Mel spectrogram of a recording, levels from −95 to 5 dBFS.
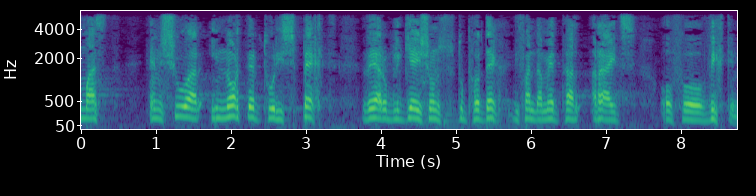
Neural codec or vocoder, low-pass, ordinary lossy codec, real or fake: none; 5.4 kHz; none; real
